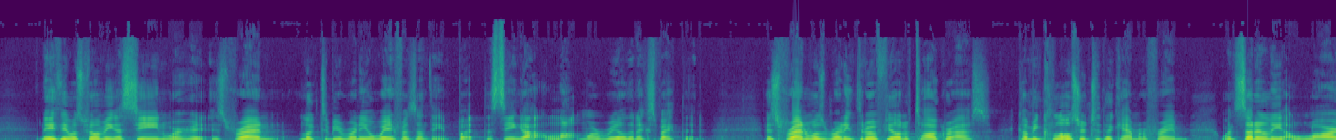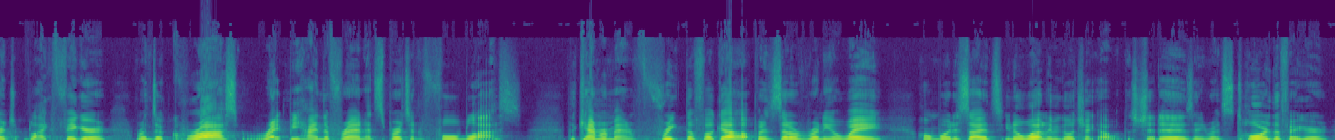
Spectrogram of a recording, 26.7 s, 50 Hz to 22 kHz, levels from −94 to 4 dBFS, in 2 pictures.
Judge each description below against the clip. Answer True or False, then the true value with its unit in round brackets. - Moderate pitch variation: True (3.9 semitones)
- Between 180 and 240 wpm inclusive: True (200 wpm)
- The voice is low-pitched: True (115 Hz)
